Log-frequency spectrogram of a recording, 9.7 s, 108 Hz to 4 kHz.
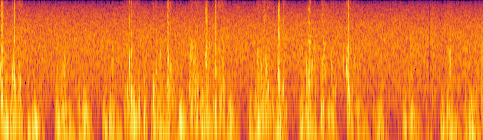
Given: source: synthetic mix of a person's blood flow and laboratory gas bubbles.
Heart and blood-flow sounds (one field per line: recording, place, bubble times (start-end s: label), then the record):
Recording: Doppler ultrasound of blood flow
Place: precordium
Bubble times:
0.00-0.18 s: bubbles
0.20-0.47 s: bubbles
2.46-2.96 s: bubbles
3.03-3.17 s: bubbles
3.33-3.49 s: bubbles
3.76-4.20 s: bubbles
4.24-4.54 s: bubbles
5.12-5.48 s: bubbles
5.53-5.75 s: bubbles
6.10-6.33 s: bubbles
6.40-6.56 s: bubbles
6.60-6.75 s: bubbles
6.83-7.12 s: bubbles
From the record:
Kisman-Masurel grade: 223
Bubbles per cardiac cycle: several, 3 to 8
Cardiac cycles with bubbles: 10 to 50%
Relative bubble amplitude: loud (0.450 to 0.775)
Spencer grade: 2 (many but less than half of the cardiac periods contain bubble signals, singularly or in groups)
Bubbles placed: only in the low amplitude regions of the cardiac cycle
